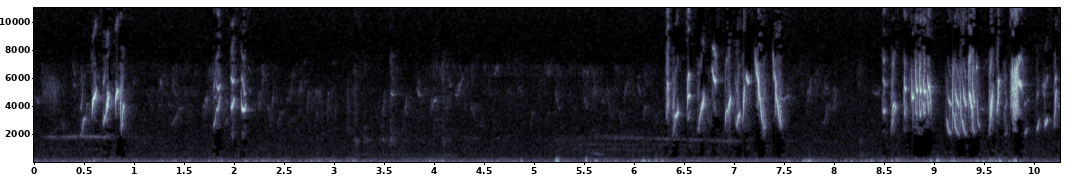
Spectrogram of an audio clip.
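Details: Female European goldfinch, caged, singing like a male: a couple of short chirps early on, a long silence with faint low rumble, then rapid twittering and buzzy trilled phrases toward the end.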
